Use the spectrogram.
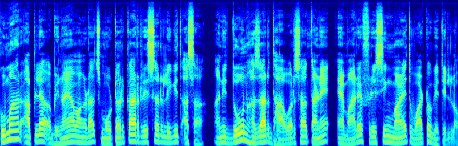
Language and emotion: Goan Konkani, neutral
